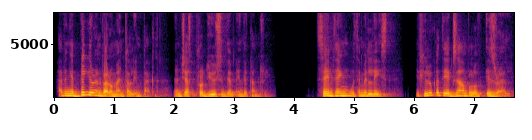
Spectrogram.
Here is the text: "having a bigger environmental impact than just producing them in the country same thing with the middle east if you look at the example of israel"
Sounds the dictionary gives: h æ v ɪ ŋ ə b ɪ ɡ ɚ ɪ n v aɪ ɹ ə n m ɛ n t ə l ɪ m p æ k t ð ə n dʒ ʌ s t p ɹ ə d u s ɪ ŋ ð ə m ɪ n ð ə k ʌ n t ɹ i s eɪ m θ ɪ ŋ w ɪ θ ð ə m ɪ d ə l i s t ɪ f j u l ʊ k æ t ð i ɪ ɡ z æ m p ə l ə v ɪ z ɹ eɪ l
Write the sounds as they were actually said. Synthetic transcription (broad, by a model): h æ v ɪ ŋ ə b ɪ ɡ ɚ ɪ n v aɪ ɹ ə n m ɛ n t l ɪ m p æ k t ð ə n dʒ ʌ s t p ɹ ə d u s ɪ ŋ ð ə m ɪ n ð ə k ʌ n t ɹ i s eɪ m θ ɪ ŋ w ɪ ð ə m ɪ d l i s t ɪ f j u l ʊ k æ t ð i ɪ ɡ z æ m p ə l ə v ɪ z ɹ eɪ l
